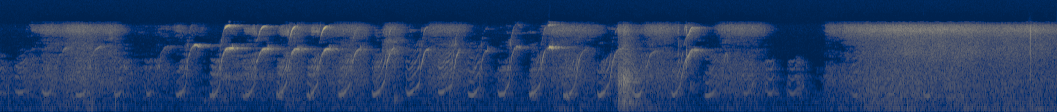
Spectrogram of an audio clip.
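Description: A baby guinea pig gives a rapid run of high, squealing wheeks, each sliding sharply up in pitch.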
